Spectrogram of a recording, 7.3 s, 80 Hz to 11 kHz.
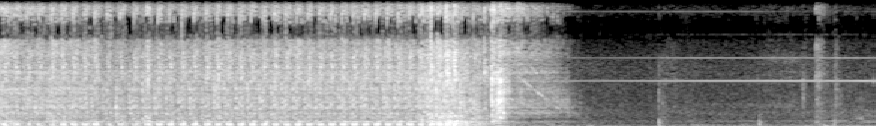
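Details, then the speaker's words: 2015 Polaris Ranger 900 XP, owner replaced fuel pump suspecting water in fuel; catches and chugs unevenly about four seconds, then dies; fuel starvation from contaminated fuel and a faulty injector; stalling after start. "It kind of starts up for a second, then dies, and show you what I found."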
